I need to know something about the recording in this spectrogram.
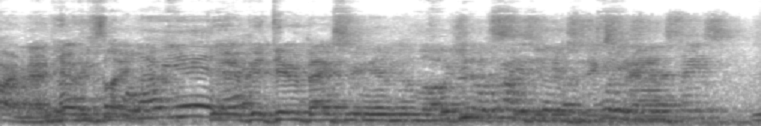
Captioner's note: people chattering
